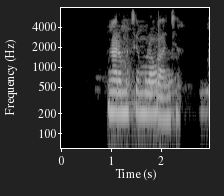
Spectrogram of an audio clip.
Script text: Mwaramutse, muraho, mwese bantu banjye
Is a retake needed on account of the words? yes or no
yes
